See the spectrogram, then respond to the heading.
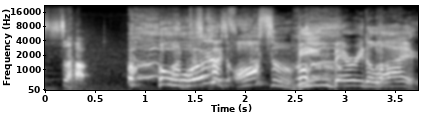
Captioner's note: laughs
